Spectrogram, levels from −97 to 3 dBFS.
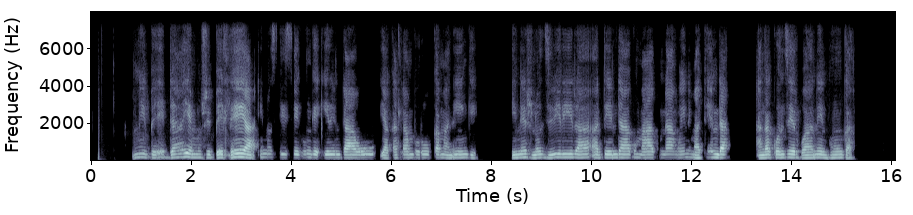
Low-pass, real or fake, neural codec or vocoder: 7.2 kHz; fake; vocoder, 44.1 kHz, 80 mel bands, Vocos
